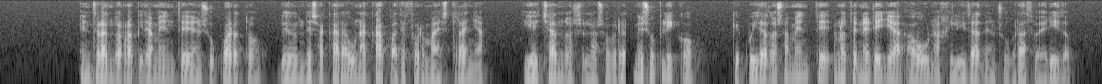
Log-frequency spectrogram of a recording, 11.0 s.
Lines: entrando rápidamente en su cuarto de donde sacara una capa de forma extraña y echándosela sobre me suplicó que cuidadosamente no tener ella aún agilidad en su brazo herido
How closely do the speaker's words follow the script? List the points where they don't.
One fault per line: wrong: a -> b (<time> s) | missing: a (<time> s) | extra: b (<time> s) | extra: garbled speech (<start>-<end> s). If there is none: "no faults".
no faults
